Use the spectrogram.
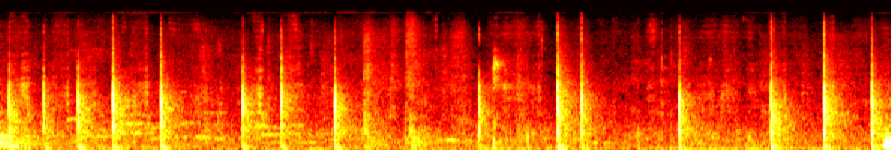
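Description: Chalk or marker tapping and scraping on a board during a Hindi-language chemistry lesson on aldehydes and ketones, a steady series of sharp strokes and short scratches at close range with no talking.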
